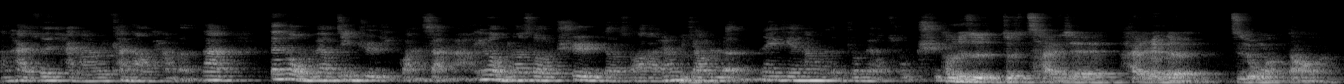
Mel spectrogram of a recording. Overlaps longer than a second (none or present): none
